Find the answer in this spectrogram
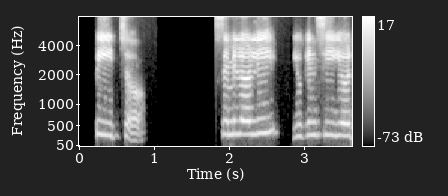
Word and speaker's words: Peter: divide it into syllable you divide it after e and so e is open-ended syllable and it will not say and it won't be better but it will be Peter similarly you can see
